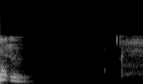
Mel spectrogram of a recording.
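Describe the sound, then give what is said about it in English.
A short, rough cough or throat-clearing burst, fairly loud, then about a second of dead silence before another harsh, noisy sound starts up. “During my 10 years on the air, cough break. Had to hit my cough button.”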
